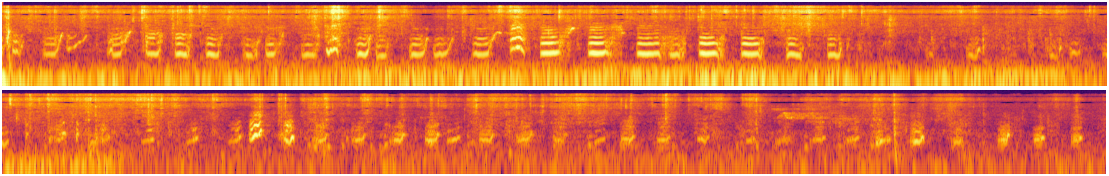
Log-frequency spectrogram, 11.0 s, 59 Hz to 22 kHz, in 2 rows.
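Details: One-week-old baby guinea pigs, kept as pets among a household of 29, make quick runs of short, tonal squeaks, several per second, with low rumbling and rustling during the first six seconds before the squeaks continue alone.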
